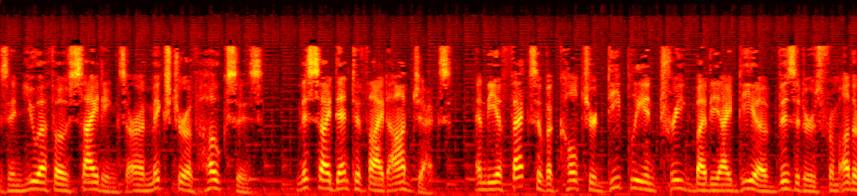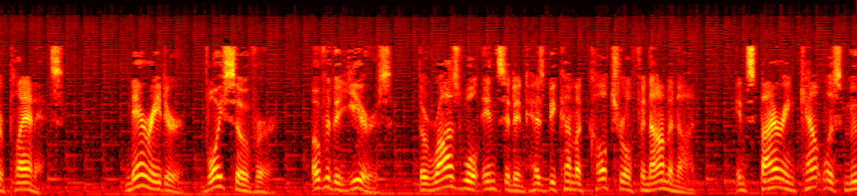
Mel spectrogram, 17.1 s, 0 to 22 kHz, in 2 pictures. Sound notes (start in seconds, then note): 10.4 voiceover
